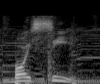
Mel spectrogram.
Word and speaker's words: Boise: I think it's soft S. Boise, Idaho, which there is a movement for them to change their name, as the Cleveland Indians have done, to Person C.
